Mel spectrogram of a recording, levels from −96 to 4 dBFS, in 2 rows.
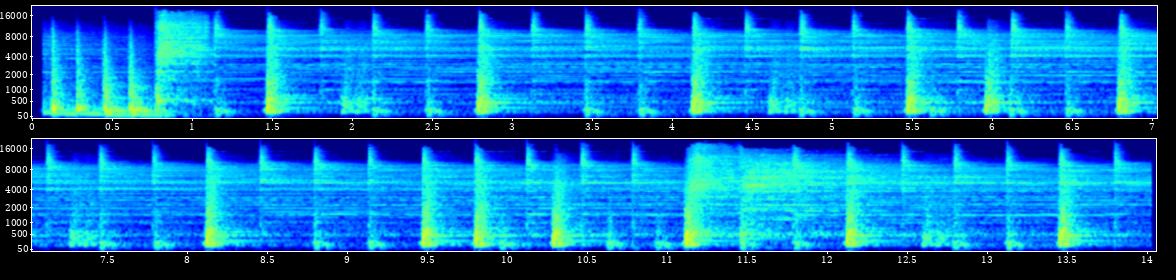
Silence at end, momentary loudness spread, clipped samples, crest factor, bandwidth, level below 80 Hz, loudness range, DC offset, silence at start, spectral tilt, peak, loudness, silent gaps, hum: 0 s; 9 LU; under 0.1%; 24 dB; over 20 kHz; -80 dBFS; 4 LU; under 0.1%; 0.05 s; -2 dB/octave; -18 dBFS; -39 LUFS; none; none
